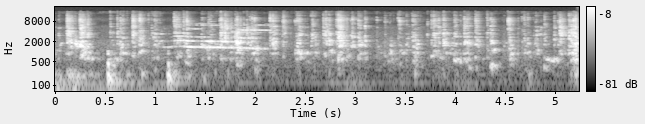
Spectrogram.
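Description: A bird gives one drawn-out call of about a second with a slightly falling pitch, a little over a second in. Short clicks and taps of eating from a plate by hand come before and around it.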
